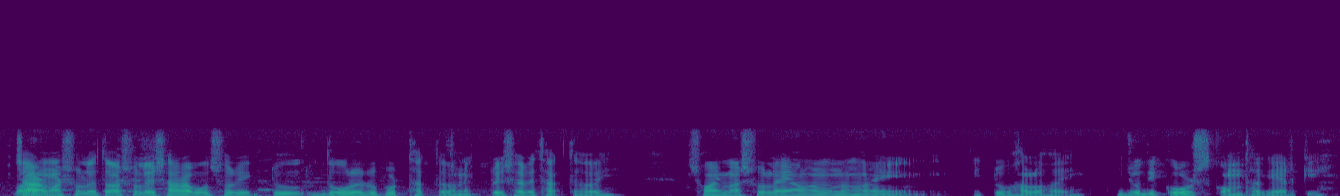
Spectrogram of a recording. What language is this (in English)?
Bangla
